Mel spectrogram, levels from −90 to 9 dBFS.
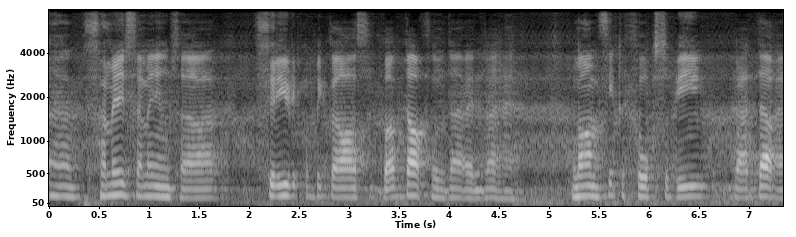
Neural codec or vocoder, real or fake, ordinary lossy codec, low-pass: codec, 16 kHz, 1 kbps, FunCodec, trained on Chinese and English, 50 frames a second; fake; none; none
